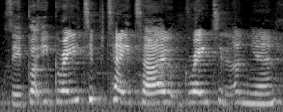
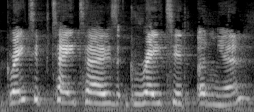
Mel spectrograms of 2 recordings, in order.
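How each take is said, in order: First: Said in the usual way. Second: Grated potatoes, grated onion said slow and louder, each word spelled out; slow emphatic recap. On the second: Shown as a demonstration. Recapping ingredients for viewers, slow and emphatic. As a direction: lay out "grated" slowly like a list. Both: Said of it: "recapping the recipe ingredients".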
